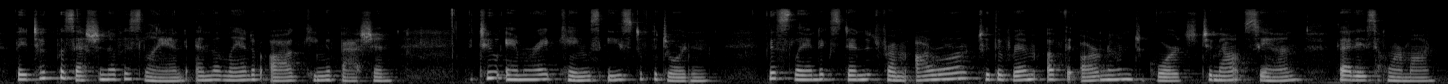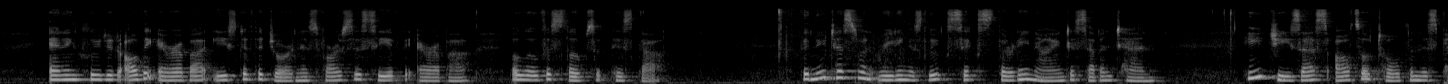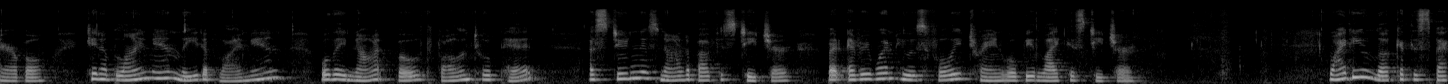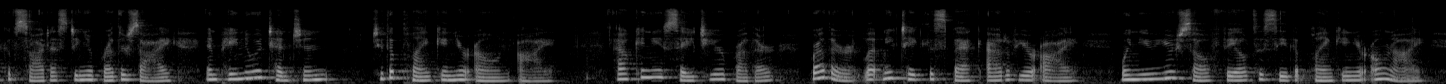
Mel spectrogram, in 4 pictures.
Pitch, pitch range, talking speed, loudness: 200 Hz, 175-230 Hz, 175 wpm, -32 LUFS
